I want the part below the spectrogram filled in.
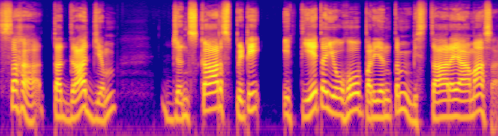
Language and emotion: Sanskrit, neutral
